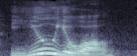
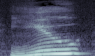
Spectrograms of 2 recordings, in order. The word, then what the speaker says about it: usual: Break it up into 3 syllables. U-ju-ul. That second syllable, ju, the one with the underline, needs to be voiced.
